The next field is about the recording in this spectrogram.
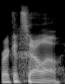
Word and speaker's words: Riccitiello: So it's Riccitiello. Is that how you say it? – Yes. – Okay. Riccitiello.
